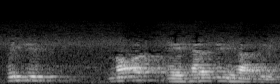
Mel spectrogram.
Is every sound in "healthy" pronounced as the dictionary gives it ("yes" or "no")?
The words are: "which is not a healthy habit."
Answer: no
